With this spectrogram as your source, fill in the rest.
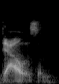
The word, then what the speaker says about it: Taoism: with a t or d either way you pronounce it taoism if it's spelled t-a-o you don't call it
